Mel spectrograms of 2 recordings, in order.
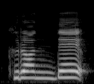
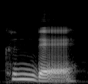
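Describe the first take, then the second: First: The word is said in full, three syllables. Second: The word is shortened to two syllables.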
